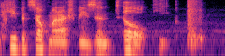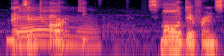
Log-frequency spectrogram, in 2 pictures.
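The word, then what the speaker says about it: Zhentil Keep: I think I might have been saying its name wrong in that it's Zentarm's the network. The keep itself might actually be Zentil Keep.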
